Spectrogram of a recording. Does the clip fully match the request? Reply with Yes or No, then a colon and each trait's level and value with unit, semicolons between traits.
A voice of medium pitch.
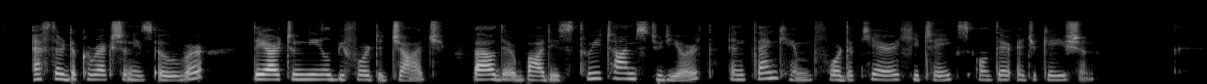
No: high, 225 Hz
